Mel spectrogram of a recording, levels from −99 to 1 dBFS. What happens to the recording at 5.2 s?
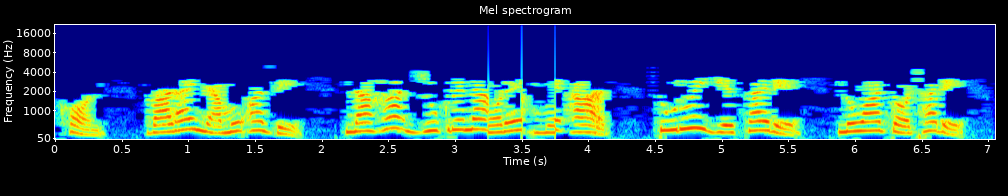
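At 5.2 s the speech sounds watery and swirling, with dull treble and nothing above 5 kHz, as it does throughout the clip. The likely cause is heavy MP3 compression, which fits a very low bitrate around 8 kbps: the encoder cuts the treble and drops weak frequency components from frame to frame.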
